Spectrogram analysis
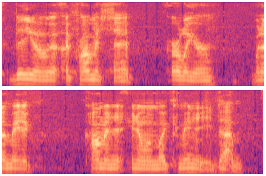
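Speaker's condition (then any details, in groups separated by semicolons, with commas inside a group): Cerebral palsy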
